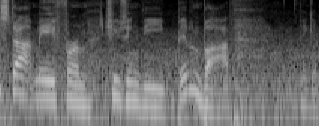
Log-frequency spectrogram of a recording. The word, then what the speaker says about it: bibimbap: That didn't stop me from choosing the bibimbap. I think I pronounced that right.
